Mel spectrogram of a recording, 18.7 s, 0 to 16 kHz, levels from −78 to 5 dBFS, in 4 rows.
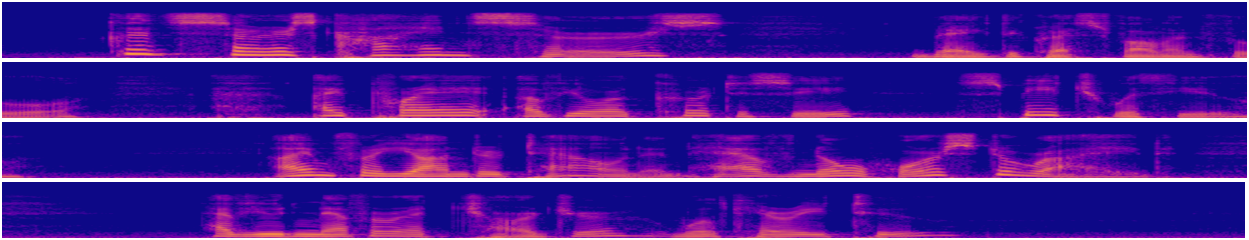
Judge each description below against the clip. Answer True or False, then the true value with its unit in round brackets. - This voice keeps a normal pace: False (110 wpm)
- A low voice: True (130 Hz)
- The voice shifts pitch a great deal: True (9.0 semitones)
